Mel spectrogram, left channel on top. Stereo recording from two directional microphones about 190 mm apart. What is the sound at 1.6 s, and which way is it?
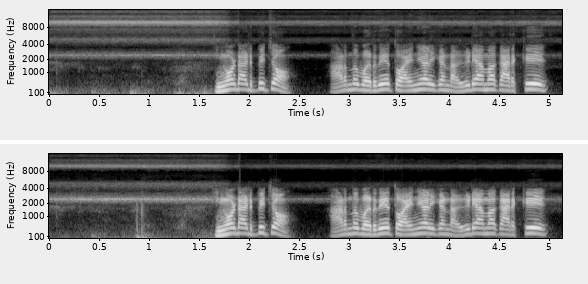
Speech, 15° left (ahead or behind).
